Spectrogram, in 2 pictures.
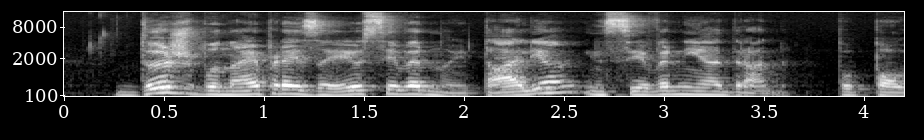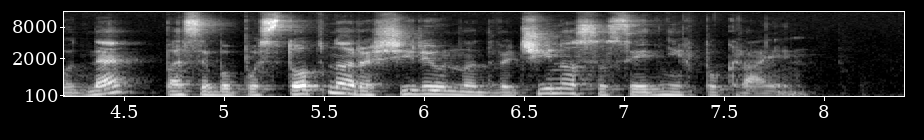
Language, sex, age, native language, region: Slovenian, male, 18-29, Slovenian, Drava region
